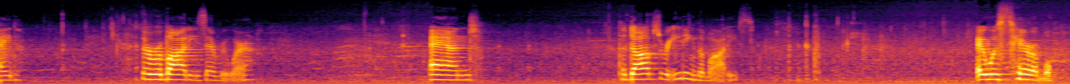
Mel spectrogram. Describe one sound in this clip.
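A young woman speaks calmly into a microphone in a large room, with pauses between phrases.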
